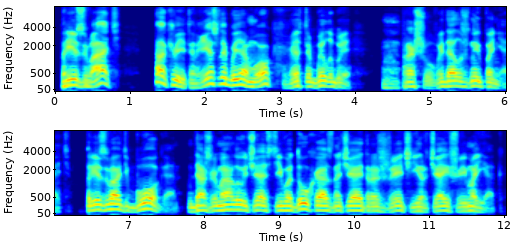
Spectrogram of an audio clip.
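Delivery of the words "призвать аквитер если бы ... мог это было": usual speaking voice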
